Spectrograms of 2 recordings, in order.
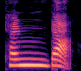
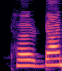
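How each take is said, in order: First: "ठंडा" with a nasal n before the d, a little raised; teacher gives students the right form "ठंडा" with nasal; correct nasal. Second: "ठड्डा" said with a doubled hard d and no nasal; teacher showing the wrong form "ठड्डा" without nasal; wrong word shown. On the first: सही उच्चारण "ठंडा" अनुस्वार के साथ. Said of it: "ठ के ऊपर अंग की आवाज आ रही है". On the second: गलत उच्चारण "ठड्डा" बिना अनुस्वार. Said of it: "ठड्डा नहीं होता है". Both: Shown as a demonstration.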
